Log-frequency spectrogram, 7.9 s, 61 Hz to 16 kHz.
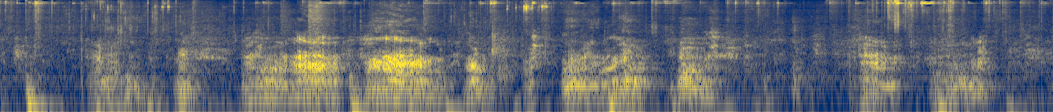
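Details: Irish Setter growling and grumbling while playing with a new toy at night, 26 July 2022: a steady string of throaty, mid-pitched vocal bursts, loudest in the middle, with brief pauses between groups.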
